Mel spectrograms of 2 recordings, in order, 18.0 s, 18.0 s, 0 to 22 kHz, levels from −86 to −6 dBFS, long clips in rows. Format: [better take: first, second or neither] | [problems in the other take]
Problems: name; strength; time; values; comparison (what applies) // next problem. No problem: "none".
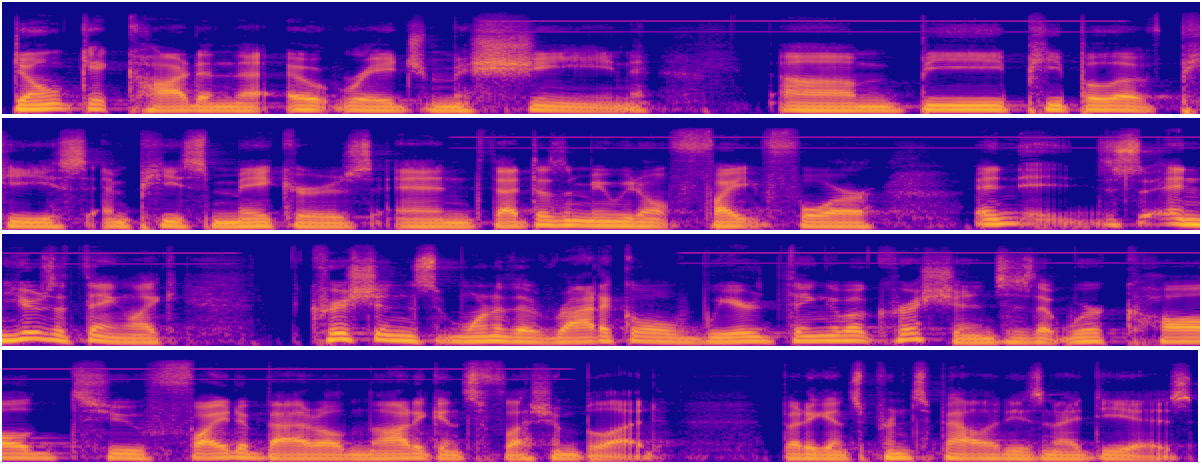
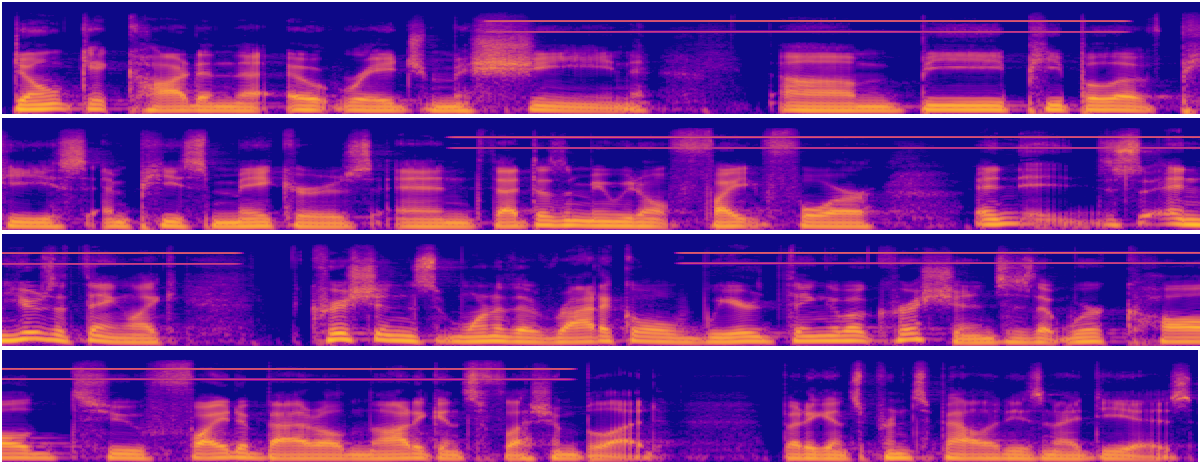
first | high-pitched whine; loud; from 2 to 4 s, from 6 to 10 s and from 12 to 16 s; 11.5 kHz, 6 dB below the speech; faint in the first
